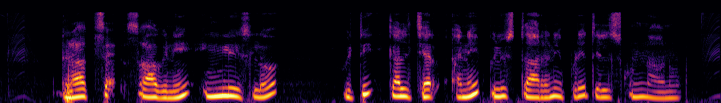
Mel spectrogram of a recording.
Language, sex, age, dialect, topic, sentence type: Telugu, male, 18-24, Central/Coastal, agriculture, statement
